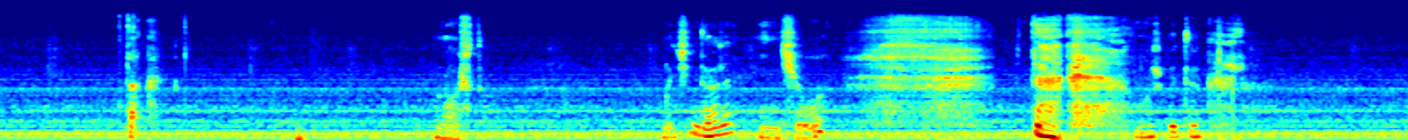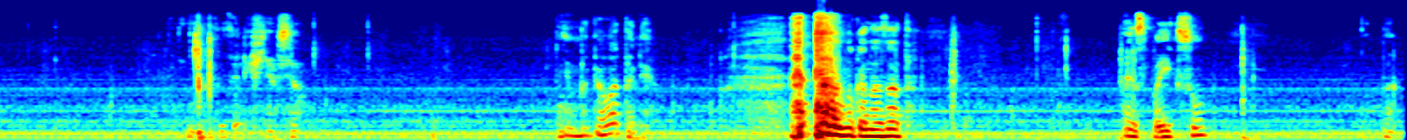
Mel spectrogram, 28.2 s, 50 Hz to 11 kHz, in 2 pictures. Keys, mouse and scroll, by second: 1.9-4.9 middle drag, 17.0-20.9 middle drag.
